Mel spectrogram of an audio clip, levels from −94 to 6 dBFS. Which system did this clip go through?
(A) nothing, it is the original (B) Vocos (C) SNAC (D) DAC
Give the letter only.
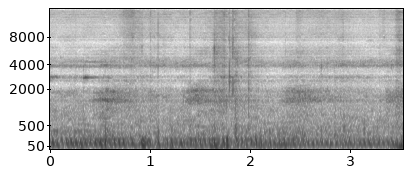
C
